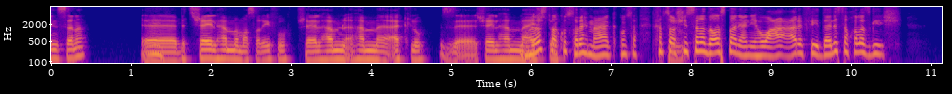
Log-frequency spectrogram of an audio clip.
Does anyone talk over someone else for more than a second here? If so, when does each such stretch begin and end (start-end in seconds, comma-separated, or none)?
none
